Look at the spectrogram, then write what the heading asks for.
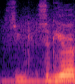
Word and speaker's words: Takeshi Sugiura: Takeshi Sugiura, that's how you say it. Sugiura versus Kushida.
